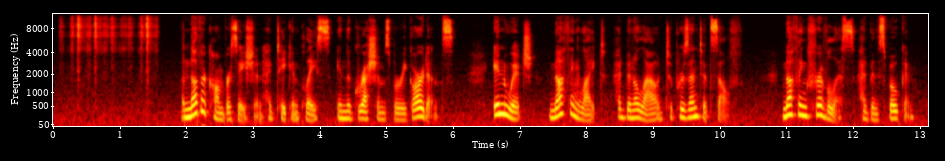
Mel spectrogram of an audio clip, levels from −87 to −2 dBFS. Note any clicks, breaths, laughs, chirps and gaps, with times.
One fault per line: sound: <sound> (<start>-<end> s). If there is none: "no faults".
sound: breath (0.1-1.6 s)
